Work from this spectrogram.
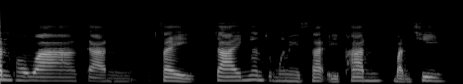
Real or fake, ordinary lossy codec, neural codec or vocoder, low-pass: fake; none; codec, 16 kHz, 16 kbps, FreqCodec, larger model; none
